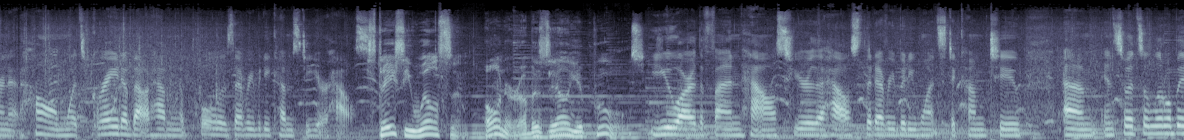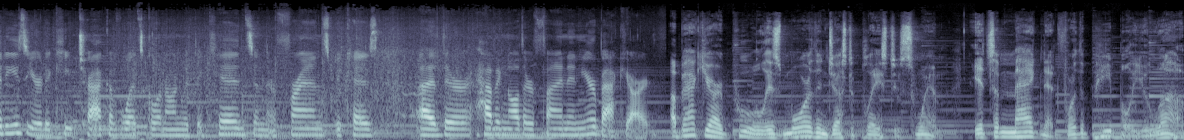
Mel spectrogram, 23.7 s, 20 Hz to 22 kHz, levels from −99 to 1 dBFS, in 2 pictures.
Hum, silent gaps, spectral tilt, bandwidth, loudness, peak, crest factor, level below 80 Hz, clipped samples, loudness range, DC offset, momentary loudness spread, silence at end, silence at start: none; none; -4 dB/octave; 17.5 kHz; -22 LUFS; -6 dBFS; 16 dB; -50 dBFS; under 0.1%; 4 LU; under 0.1%; 9 LU; 0 s; 0 s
